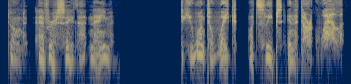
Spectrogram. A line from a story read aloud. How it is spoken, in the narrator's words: Into my ear, he whispered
